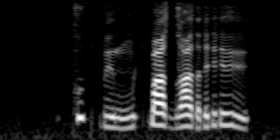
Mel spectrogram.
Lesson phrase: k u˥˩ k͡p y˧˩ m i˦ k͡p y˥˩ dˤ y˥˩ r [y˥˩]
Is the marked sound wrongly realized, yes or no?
no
